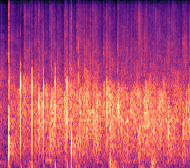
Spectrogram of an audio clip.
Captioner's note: applause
